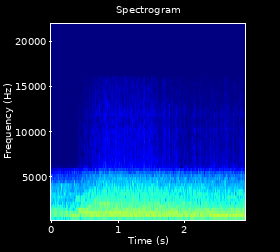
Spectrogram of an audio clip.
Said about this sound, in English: Save our Sonics. That chant blew the roof off that place. Save our Sonics! Save our Sonics! It was so loud in there. Reminded me of like playoff games.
